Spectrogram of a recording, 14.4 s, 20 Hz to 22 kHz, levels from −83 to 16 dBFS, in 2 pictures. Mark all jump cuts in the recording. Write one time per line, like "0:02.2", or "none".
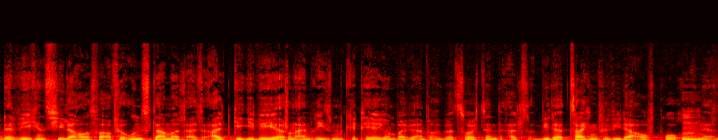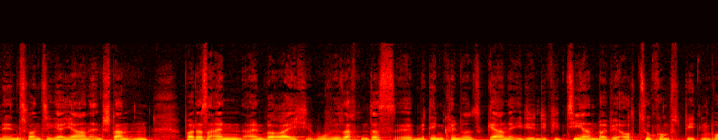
0:02.9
